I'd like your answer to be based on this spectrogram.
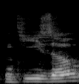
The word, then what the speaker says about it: Gezo: And the reason why, and that's the reason why in the 1840s, the king, his name, well, it's spelled G-E-Z-O, so I'll pronounce it Gizo or Gezo, King Gezo of Dahomey, in the 1840s, said the following.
